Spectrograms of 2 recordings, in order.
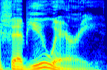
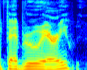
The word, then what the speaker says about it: February: There's a little R in there, but February.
